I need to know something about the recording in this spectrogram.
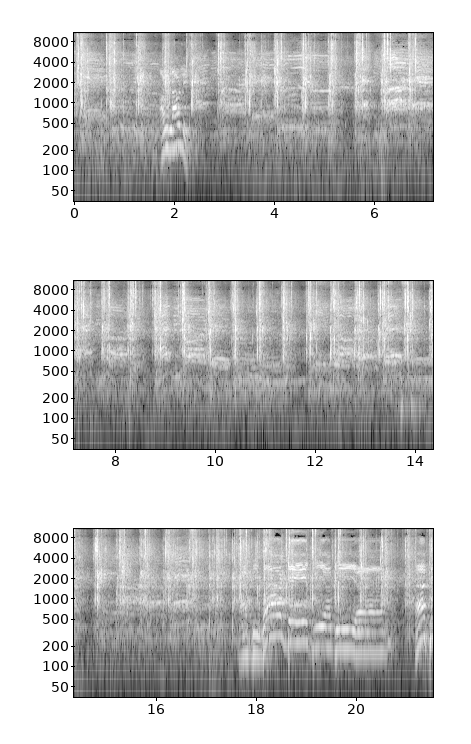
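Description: A large group of children chant together in unison outdoors.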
